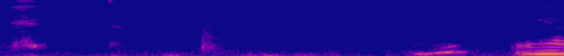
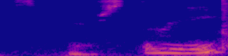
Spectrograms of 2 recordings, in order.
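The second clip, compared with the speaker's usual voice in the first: whispered aside while counting; 14 dB quieter than usual. Shown as a demonstration. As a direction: whisper the number softly. Teacher counting dots.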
